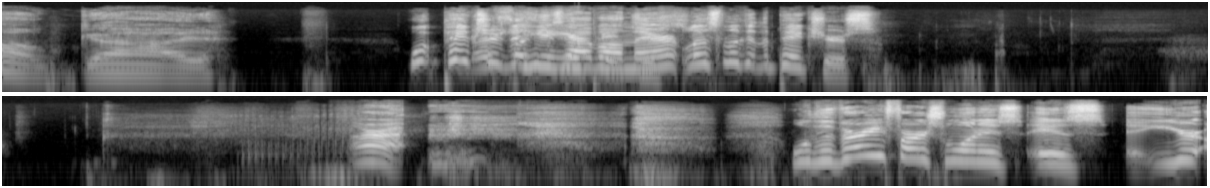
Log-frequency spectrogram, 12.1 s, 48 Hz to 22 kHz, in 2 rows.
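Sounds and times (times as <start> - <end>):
woman clearing throat: 8.2 - 8.7.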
